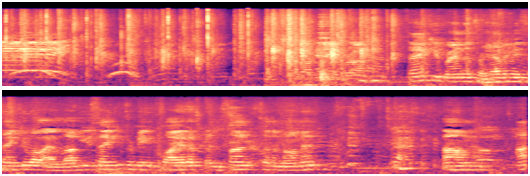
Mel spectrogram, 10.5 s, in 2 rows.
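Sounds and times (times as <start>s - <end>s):
audience clapping for a comedian at a stand-up comedy show: 0.0s - 4.9s
speech: 3.2s - 10.5s.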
